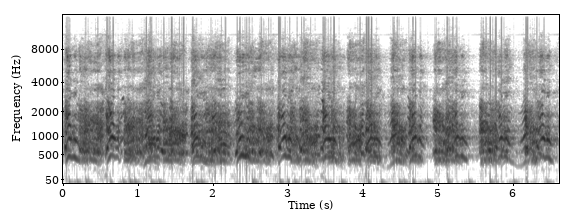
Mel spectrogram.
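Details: Redbone Coonhounds, three littermate pups, treeing on a caged raccoon: rapid chopping bawls and barks about every half second, overlapping voices with rising-falling yelps.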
